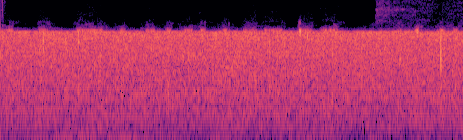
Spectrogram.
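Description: Rain falling outdoors, a steady, even hiss of drops on surfaces that stays constant and moderately loud throughout, with no voices.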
